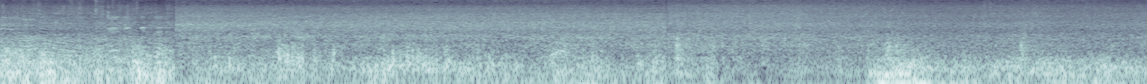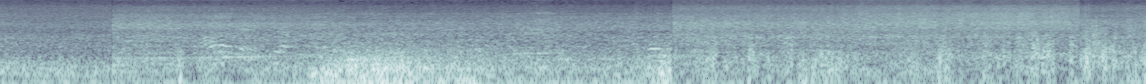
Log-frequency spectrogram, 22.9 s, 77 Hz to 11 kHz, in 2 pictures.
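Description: Thunderstorm with heavy, steady rain and gusty wind, broken by deep rolling thunder rumbles near 9 and 15 seconds, with faint voices heard now and then beneath the downpour.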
